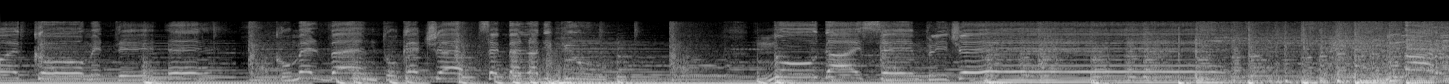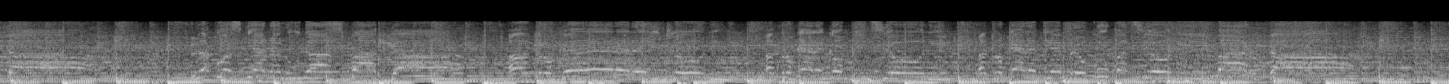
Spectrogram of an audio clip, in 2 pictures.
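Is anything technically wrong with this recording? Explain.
No, nothing technically wrong can be heard here.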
